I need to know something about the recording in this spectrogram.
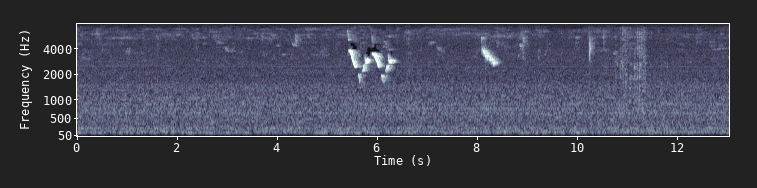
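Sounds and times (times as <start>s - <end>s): songbird whistling: 5.4s - 6.4s, 8.1s - 8.5s.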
